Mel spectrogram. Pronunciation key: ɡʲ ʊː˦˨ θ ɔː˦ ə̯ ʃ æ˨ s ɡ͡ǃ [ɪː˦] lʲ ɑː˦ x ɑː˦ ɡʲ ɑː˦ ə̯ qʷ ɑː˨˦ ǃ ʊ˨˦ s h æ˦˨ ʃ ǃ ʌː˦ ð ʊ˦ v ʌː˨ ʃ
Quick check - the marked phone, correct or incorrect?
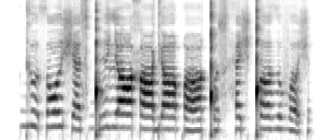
correct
